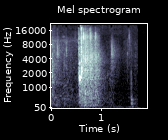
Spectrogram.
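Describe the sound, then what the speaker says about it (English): A door in a TV drama shuts with one solid thud and a short following knock, set against spoken dialogue. "Close the door, Bob."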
